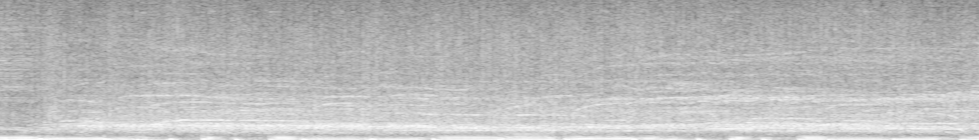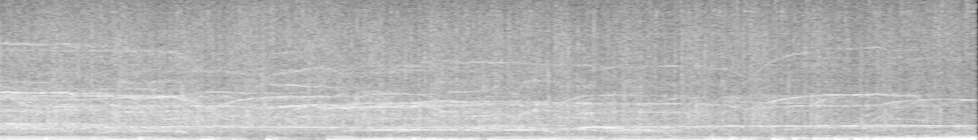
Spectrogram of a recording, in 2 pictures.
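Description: Rock band playing live, an instrumental passage with a bass guitar line stepping through notes over the drum kit, while the crowd whoops and screams over the music.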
